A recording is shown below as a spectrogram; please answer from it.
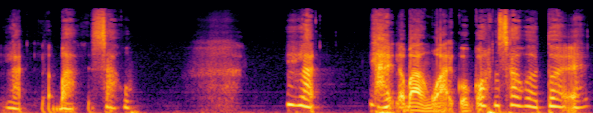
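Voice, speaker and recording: A man's voice: extremely high pitch, huge pitch swings, moderate pace, fairly bright tone, slightly rough, dry recording, clean studio sound, pitched above the performer's own voice, full character voice. A man voicing a grief-stricken, middle-aged mother in an audiobook, speaking in a bitter, pleading, reproachful way. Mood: stunned. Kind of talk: audiobook character voice.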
